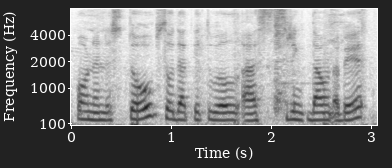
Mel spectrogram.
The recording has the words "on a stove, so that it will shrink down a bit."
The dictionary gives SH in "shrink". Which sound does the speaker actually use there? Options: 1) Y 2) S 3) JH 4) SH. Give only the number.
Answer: 2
